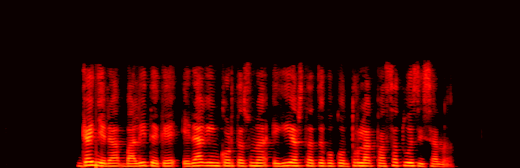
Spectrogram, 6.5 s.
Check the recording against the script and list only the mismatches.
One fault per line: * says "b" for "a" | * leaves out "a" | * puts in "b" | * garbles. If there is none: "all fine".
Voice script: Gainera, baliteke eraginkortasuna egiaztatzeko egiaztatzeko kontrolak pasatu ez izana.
* leaves out "egiaztatzeko"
